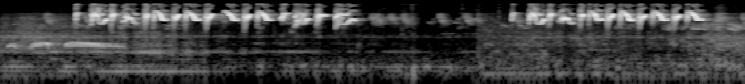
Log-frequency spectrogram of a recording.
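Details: Van Hasselt's sunbird delivering rapid 'nembak' bursts meant to provoke other birds into song. Two long, high, quickly oscillating trills with a quiet gap between them, plus a brief low cooing note at the start.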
